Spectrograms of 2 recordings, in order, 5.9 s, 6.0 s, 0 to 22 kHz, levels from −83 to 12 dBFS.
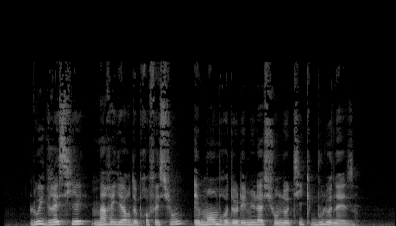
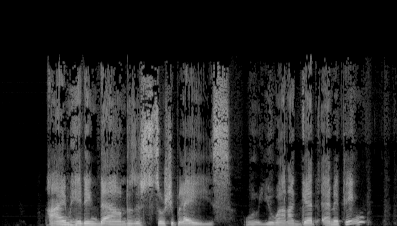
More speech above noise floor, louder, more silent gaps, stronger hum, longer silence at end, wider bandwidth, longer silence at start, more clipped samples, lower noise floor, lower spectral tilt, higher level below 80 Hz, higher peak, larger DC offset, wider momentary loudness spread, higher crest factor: second, 35 dB vs 53 dB; second, -24 LUFS vs -17 LUFS; neither; neither; about the same, 0.55 s vs 0.5 s; about the same, 16 kHz vs 16.5 kHz; second, 0.45 s vs 0.7 s; neither; second, -58 dBFS vs -70 dBFS; first, -5 dB/octave vs -3 dB/octave; second, -60 dBFS vs -52 dBFS; second, -8 dBFS vs -2 dBFS; neither; second, 8 LU vs 11 LU; about the same, 16 dB vs 18 dB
